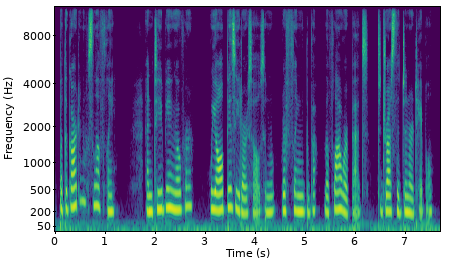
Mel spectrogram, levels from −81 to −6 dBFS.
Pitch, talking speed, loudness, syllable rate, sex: 225 Hz, 170 wpm, -18 LUFS, 5.6 syllables/s, female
